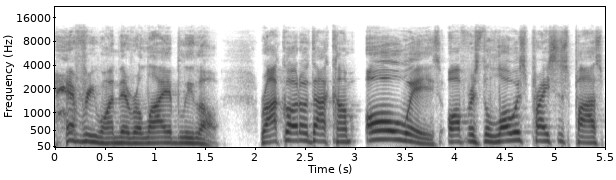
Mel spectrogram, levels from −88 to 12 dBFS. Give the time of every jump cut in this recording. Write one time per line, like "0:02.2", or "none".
none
